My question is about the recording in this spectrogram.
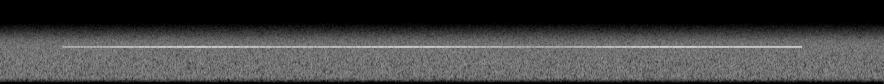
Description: PSK31 (31.25 baud), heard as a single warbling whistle, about 2200 Hz, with radio static and fading.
